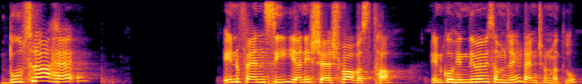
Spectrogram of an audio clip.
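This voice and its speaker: A woman's voice: sits high, normal speed, a bit bright. A young adult woman with a Hindi accent teaching a live online exam-prep lecture, explaining with rhetorical questions and English terms.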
